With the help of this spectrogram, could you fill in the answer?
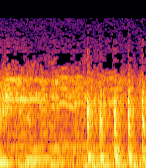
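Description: Someone raps on a door five times in quick, even succession, the knocks firm over a steady low background hum.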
